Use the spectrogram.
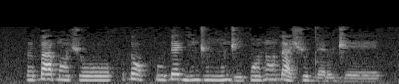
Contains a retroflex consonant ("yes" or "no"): no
